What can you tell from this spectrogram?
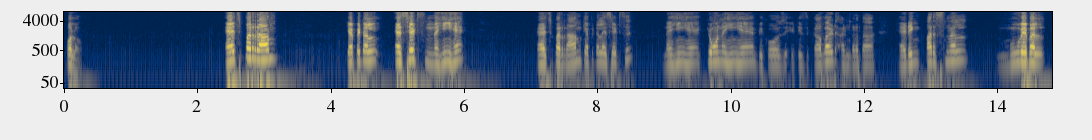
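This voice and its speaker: A man teaching a commerce lecture, animated, asking the class questions and answering them himself. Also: high-pitched, drawn-out words, pauses often, clear, resonant tone, no echo.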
